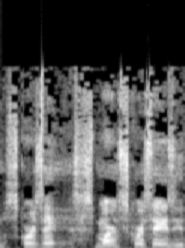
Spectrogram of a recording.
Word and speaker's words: Scorsese: But I feel it's very Martin Scorsese, that's how you say it, right? – Yeah.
